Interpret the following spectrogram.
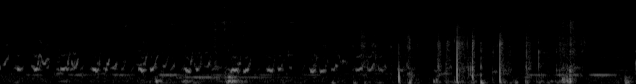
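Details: At Hana Pet in Sapporo, Hokkaido, a shop devoted to guinea pigs, baby guinea pigs give a quick series of bright chirping squeaks, about three per second at first, then fade among tapping and rustling noises.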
